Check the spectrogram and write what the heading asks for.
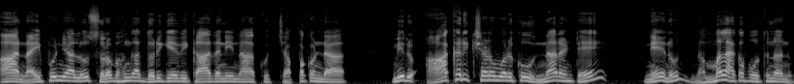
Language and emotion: Telugu, disgusted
